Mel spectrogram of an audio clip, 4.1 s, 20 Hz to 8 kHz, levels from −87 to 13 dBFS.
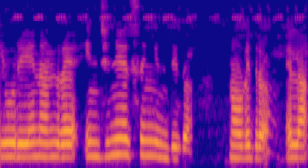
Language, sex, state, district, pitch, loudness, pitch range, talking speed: Kannada, female, Karnataka, Dharwad, 235 Hz, -15 LUFS, 220-250 Hz, 85 wpm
